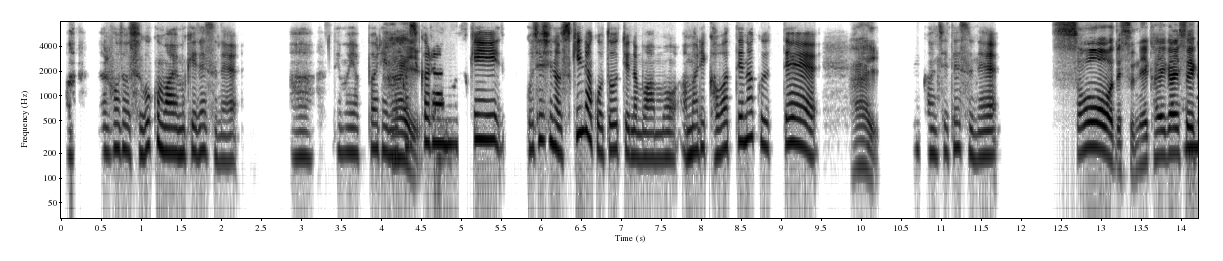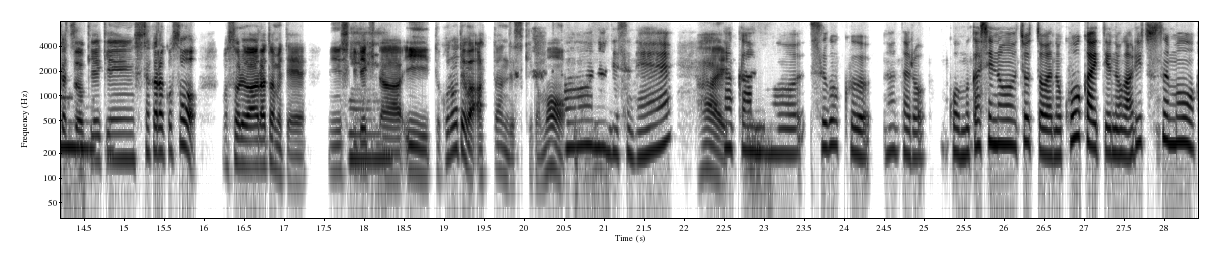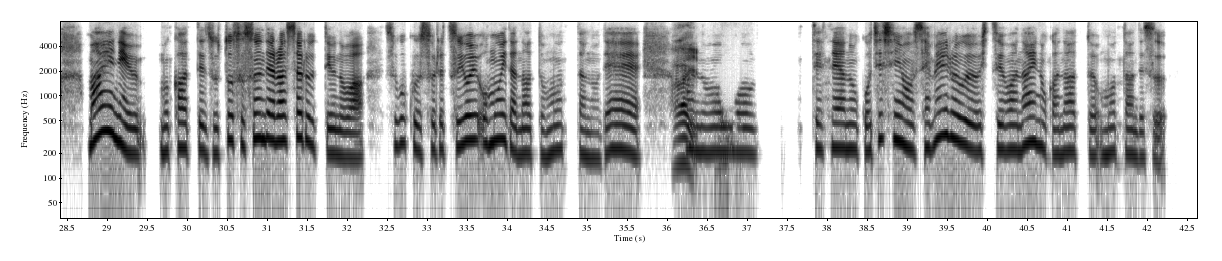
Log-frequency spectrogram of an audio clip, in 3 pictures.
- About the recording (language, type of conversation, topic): Japanese, advice, 自分を責めてしまい前に進めないとき、どうすればよいですか？
- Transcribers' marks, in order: other background noise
